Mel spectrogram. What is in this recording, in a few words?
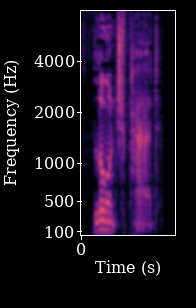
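"launch pad", British English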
